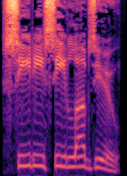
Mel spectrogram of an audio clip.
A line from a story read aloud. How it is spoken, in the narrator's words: shouted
